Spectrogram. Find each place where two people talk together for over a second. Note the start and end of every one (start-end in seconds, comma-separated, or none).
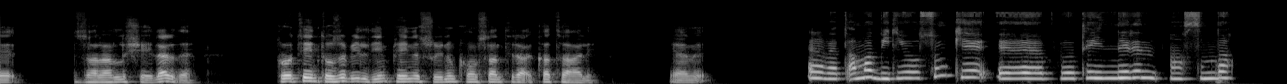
none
